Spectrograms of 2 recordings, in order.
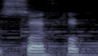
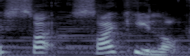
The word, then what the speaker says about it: Psyche-Lock: You pronounce it Cyclock too? It sounds better that way? Yeah, Psyche-lock sounds weird, doesn't it? I think I'll just pronounce it Cyclock.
